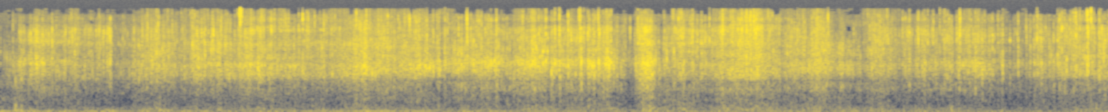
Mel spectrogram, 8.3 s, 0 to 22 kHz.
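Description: Blue silicone bristle scrubber gloves, worn on both hands, are rubbed against each other in a scratching, brushing motion. The result is a steady, bright, crinkly scratching with dense energy around 2 kHz and above. It stays at a low level with small swells and no clear separate strokes.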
